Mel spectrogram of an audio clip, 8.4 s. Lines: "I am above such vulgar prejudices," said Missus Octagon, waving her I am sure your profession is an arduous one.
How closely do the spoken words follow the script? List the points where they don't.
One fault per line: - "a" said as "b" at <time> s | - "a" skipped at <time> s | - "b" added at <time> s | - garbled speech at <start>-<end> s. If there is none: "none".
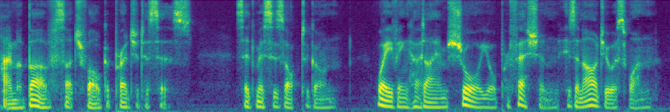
none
